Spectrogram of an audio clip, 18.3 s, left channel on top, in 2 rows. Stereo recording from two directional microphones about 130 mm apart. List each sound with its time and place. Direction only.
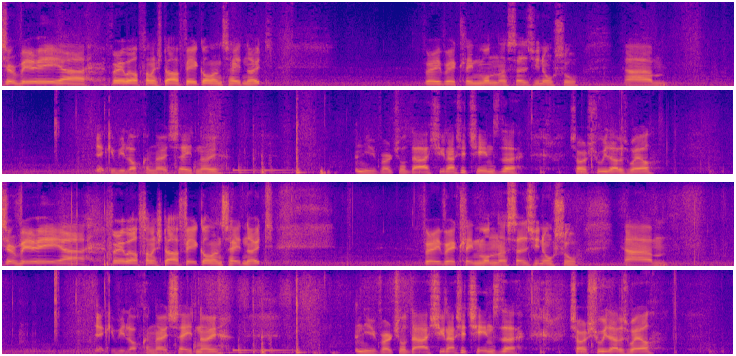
0.0 s speech: 25° left (ahead or behind)
3.0 s speech: centre (ahead or behind)
5.2 s speech: 5° left (ahead or behind)
10.3 s speech: 10° left (ahead or behind)
11.5 s speech: 5° right (ahead or behind)
13.6 s speech: 15° left (ahead or behind)
13.9 s speech: 5° left (ahead or behind)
